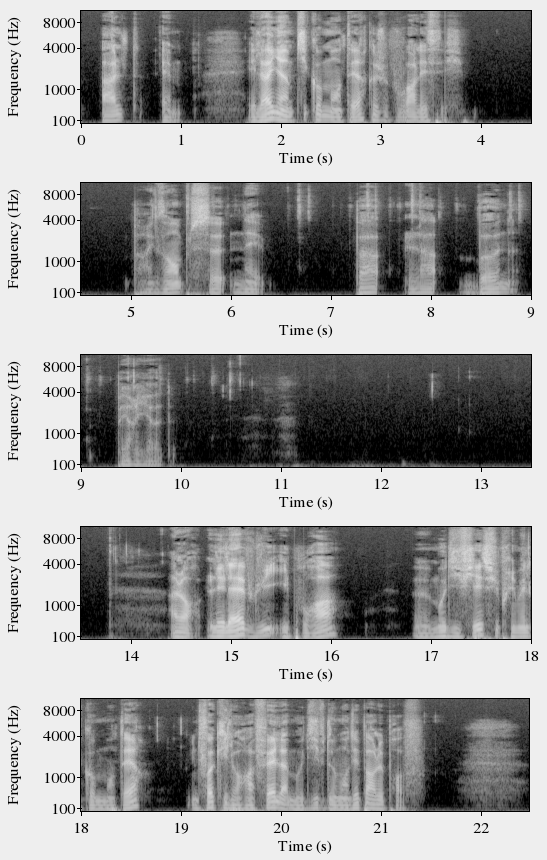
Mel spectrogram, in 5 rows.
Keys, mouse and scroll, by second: 0.5 ctrl+alt+m, 4.7-10.8 typing, 12.6 click, 15.7 click, 21.2 click.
